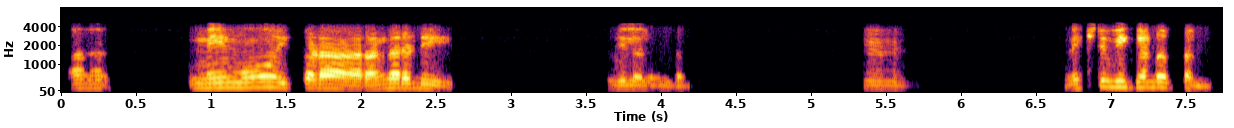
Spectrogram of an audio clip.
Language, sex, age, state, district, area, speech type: Telugu, male, 18-30, Telangana, Ranga Reddy, urban, conversation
